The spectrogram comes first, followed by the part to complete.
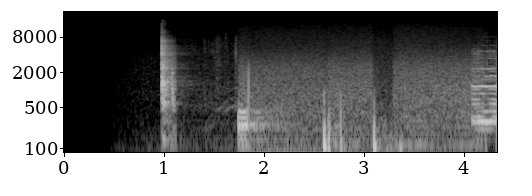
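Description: Handling knocks: one sharp knock about a second in, then a click and a few lighter taps and clicks over a low hum.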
